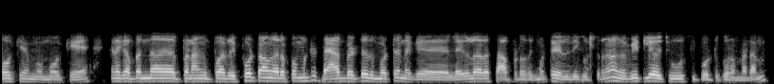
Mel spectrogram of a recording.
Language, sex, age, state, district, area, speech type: Tamil, male, 30-45, Tamil Nadu, Perambalur, rural, conversation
